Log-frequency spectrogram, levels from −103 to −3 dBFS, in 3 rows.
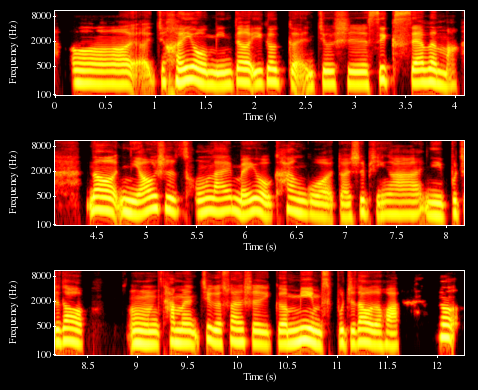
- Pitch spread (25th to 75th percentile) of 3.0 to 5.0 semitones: No, narrow, 2.5 semitones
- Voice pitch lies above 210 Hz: No, high, 195 Hz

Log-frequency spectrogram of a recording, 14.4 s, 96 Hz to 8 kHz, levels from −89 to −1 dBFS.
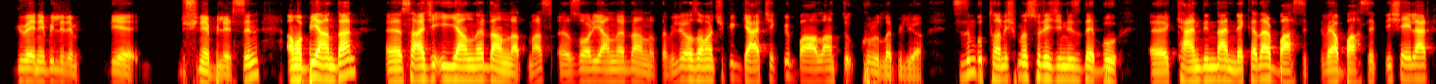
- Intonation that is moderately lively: Yes, average, 3.1 semitones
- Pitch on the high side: No, low, 120 Hz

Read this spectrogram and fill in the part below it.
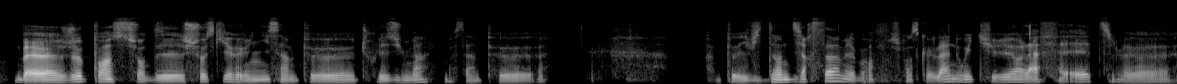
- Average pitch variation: No, narrow, 2.0 semitones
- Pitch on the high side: No, low, 105 Hz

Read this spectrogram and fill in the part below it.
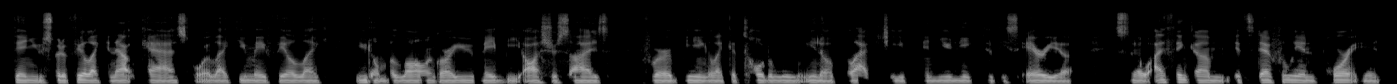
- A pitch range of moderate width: No, narrow, 1.5 semitones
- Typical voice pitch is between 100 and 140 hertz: No, very low, 85 Hz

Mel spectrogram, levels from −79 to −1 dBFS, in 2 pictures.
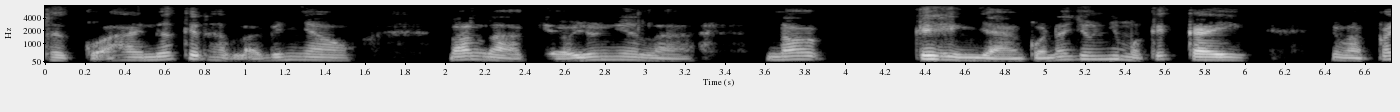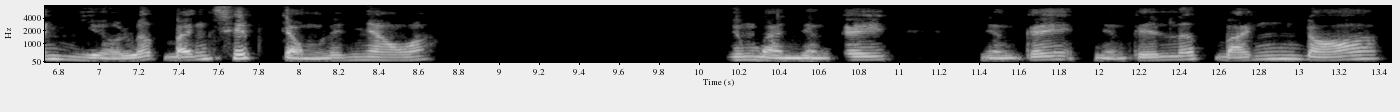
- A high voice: No, medium, 145 Hz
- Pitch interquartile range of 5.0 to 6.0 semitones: No, average, 4.6 semitones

